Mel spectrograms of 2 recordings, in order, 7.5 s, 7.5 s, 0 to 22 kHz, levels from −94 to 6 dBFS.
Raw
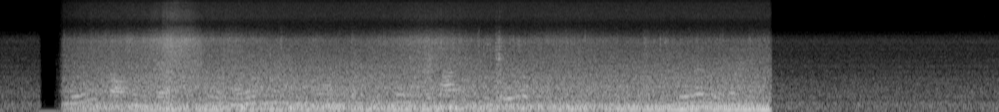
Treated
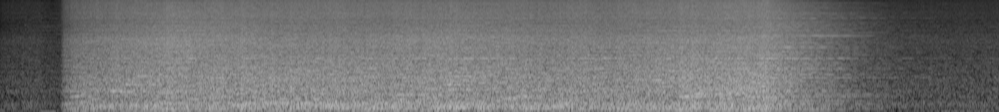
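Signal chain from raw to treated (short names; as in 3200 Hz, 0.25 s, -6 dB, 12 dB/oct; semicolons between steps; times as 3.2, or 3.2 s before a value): spectral whitening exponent 0.3; shimmer reverb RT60 1.2 s, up +7 st, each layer -2 dB, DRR -2 dB; gain -5 dB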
